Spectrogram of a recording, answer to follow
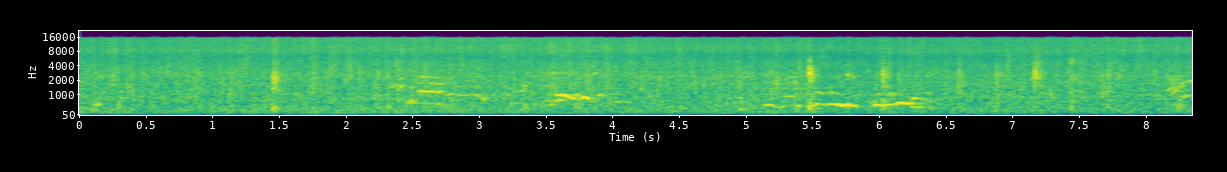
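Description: Steady downpour of rain falling on a gravel yard and wet pavement, with a few sharp taps of drops close by.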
